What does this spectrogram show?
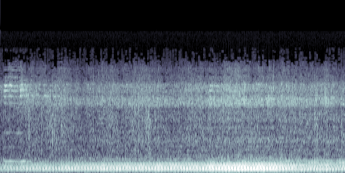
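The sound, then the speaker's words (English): A waiting taxicab's engine rumbles steadily, its low drone swelling slightly louder midway as the cab pulls away, then easing off a little toward the end. No voices. “Rather than risk detection by trailing the girl as Superman, Kent steps into a waiting taxicab and follows her.”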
